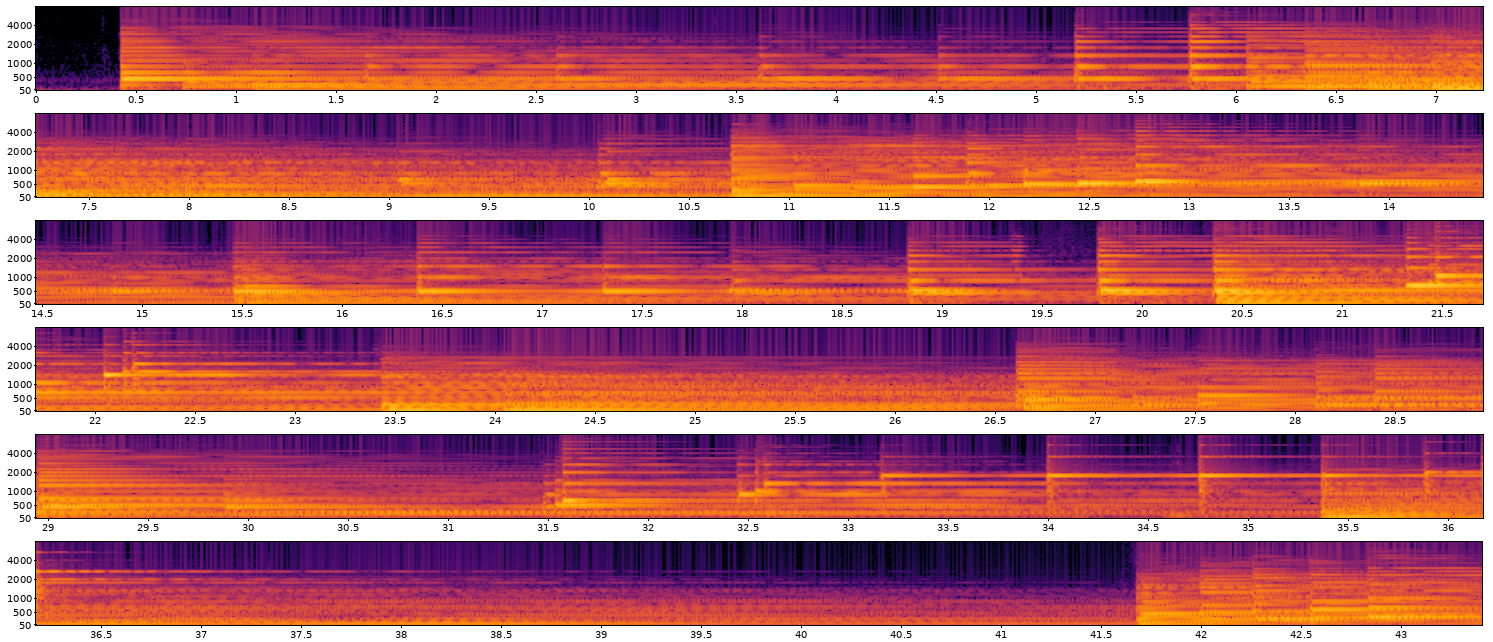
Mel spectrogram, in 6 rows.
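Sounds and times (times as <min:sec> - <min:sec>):
piano: 0:00.0 - 0:43.3.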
